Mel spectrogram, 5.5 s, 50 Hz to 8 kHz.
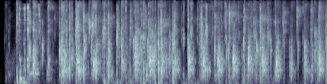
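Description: A round of applause over a video call for a colleague winning the 2020 Shoemaker Award for Lifetime Achievement in Communications and Exceptional Service: dense, overlapping clapping from several people, loud and steady for about five seconds, sounding thin and compressed, with no one speaking.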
